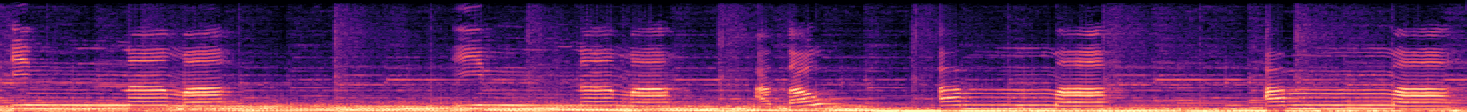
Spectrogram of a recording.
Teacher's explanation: Cara pengucapannya yaitu dengan adanya dengung di bagian hidung. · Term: gunnah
